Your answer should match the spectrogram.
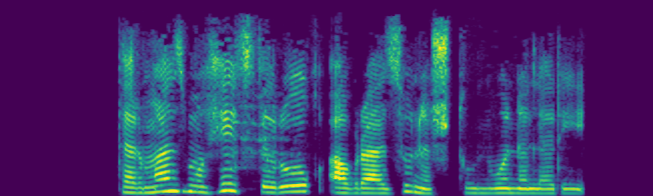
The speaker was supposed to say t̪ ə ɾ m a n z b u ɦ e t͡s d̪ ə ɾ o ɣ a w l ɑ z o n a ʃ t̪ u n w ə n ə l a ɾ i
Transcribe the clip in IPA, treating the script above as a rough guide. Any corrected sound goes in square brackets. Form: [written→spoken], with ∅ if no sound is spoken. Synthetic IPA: t̪ ə ɾ m a n z [b→m] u ɦ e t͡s d̪ ə ɾ o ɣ a w [l→ɾ] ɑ z [o→u] n a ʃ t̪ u n w ə n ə l a ɾ i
